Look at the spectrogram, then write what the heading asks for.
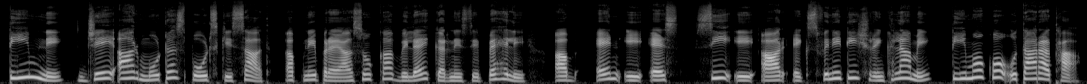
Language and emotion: Hindi, neutral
